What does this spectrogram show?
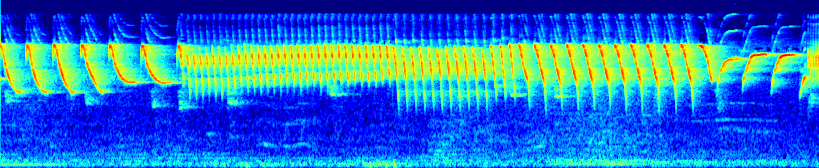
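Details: Canary in full, vigorous song: runs of high, rapid, downward-sweeping notes, then a long dense buzzy trill, then more quick sweeps and a few clear whistles, several notes each second, against a quiet background.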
